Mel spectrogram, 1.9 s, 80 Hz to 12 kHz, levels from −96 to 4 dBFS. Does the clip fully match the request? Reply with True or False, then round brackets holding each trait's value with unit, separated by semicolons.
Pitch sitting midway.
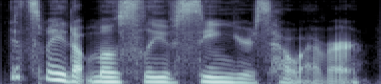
True (180 Hz)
